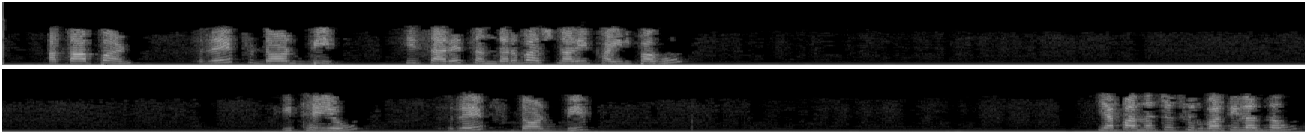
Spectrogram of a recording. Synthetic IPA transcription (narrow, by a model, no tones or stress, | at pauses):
at̪apəɳ | ɾefɖɔʈ̚biːb̚ | ɦiːsaɾesənd̪əɾbʱəəsɳaɾiːfaiːlpaɦũː | it̪ʰejeũ | ɾefɖɔʈ̚biːb̚ | japanat͡ɕjasuɾuʋat̪ilad͡zaũ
